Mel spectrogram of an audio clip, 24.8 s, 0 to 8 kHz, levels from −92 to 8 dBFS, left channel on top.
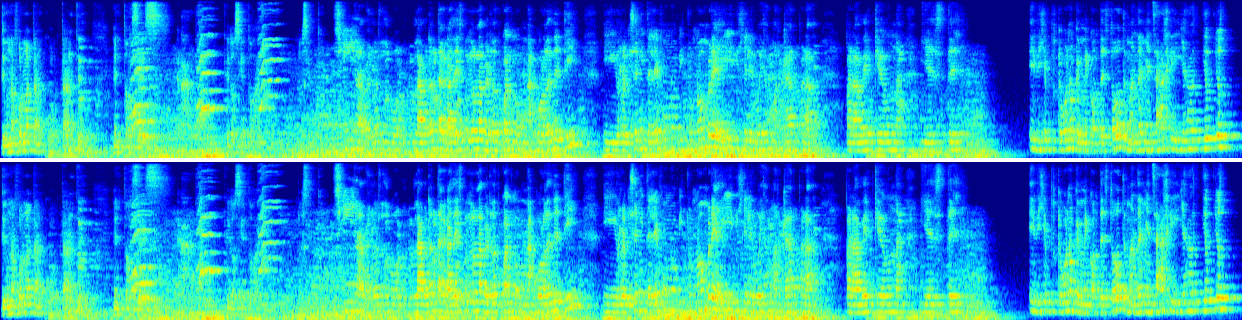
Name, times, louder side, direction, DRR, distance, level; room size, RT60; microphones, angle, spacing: voice 1, 0.0-1.7 2.2-3.8 4.5-5.4 5.9-6.5, equal, 25° left, 1 dB, 0.9 m, -33 dB
sound 1, 0.9-16.7 17.2-19.7, equal, 70° right, 2.3 m, -31 dB
sound 2, 2.6-3.1 3.9-4.4 5.1-5.6 7.1-7.2, left 1 dB, ahead, 1.1 m, -31 dB
voice 2, 6.6-19.3 20.6-24.4, right 1 dB, 35° right, 0 dB, 1.3 m, -29 dB
7.6 x 3.0 x 5.5 m, 0.99 s
head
